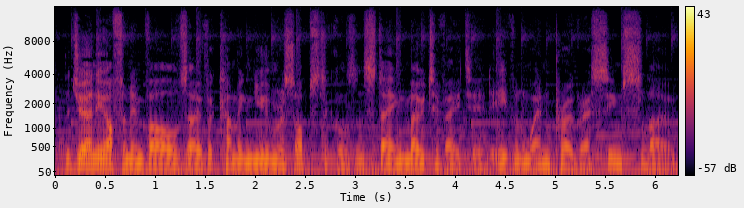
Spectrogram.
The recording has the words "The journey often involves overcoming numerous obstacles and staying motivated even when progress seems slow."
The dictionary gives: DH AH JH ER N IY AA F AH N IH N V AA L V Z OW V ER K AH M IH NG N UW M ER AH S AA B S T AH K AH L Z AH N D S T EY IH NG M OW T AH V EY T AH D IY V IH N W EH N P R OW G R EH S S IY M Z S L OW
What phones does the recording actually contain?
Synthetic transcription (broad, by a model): DH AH JH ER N IY AA F AH N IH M V AA L V Z OW V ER K AH M IH NG N UW M ER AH S AA B S T AH K AH L Z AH N S T EY IH NG M OW T AH V EY T AH D IY V IH N W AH N P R OW G R EH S S IY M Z S L OW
